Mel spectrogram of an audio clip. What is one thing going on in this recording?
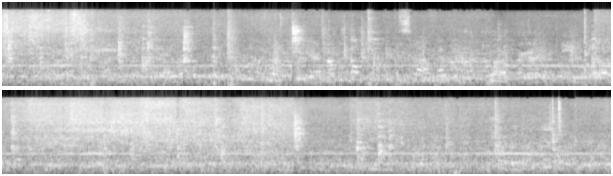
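A serving spoon scrapes and clinks against a metal pan.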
